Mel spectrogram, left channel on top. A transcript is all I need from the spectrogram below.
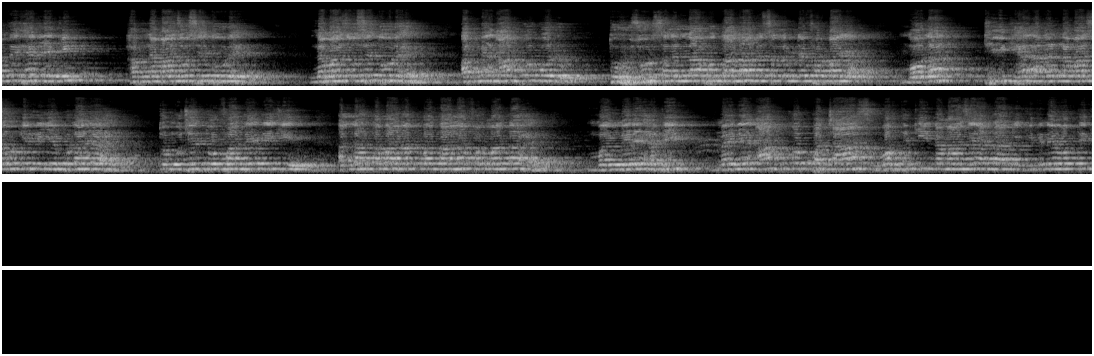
ہیں لیکن ہم نمازوں سے دور ہیں. اب میں آپ کو بولوں تو حضور صلی اللہ تعالیٰ علیہ وسلم نے فرمایا مولا ٹھیک ہے اگر نمازوں کے لیے بلایا ہے تو مجھے تحفہ دے دیجئے. اللہ تبارک و تعالیٰ فرماتا ہے میرے حبیب میں نے آپ کو 50 وقت کی نمازیں ادا کی. کتنے وقت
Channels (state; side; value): silent; right; 62 dB below the other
